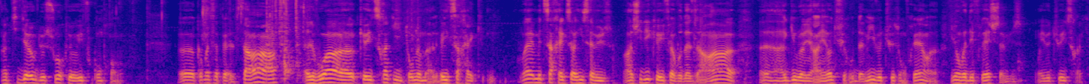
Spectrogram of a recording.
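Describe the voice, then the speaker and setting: A man teaching a lively class to young women, asking questions and acting out cries and quotes. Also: lowish voice, a little fast, a little hiss or hum. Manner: animated, asks questions, acts out cries and quotes. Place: synagogue hall with young women students.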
